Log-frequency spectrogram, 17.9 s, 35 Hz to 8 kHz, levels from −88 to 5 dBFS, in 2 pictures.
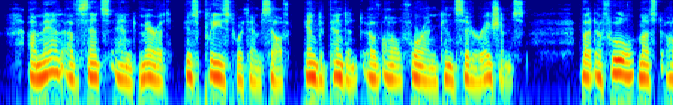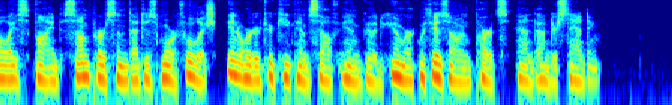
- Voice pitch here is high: No, low, 135 Hz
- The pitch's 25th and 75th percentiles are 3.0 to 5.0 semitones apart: Yes, average, 3.4 semitones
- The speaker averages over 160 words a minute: No, slow, 135 wpm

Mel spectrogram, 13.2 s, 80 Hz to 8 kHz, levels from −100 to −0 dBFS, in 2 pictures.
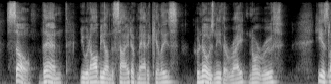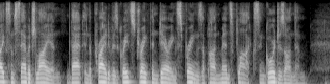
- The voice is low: Yes, low, 120 Hz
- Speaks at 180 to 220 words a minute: Yes, average, 190 wpm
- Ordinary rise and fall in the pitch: Yes, average, 3.6 semitones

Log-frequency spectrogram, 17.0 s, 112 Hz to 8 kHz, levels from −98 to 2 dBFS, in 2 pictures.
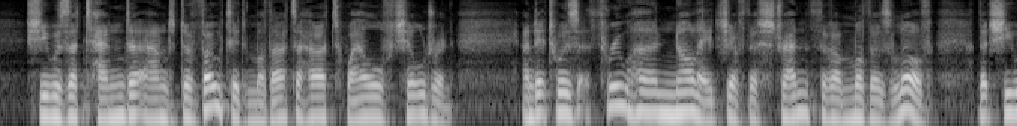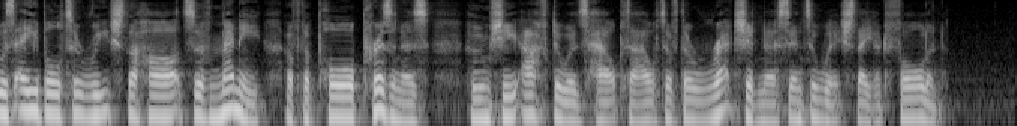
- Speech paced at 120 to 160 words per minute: No, average, 180 wpm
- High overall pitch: No, medium, 150 Hz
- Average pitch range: Yes, average, 3.4 semitones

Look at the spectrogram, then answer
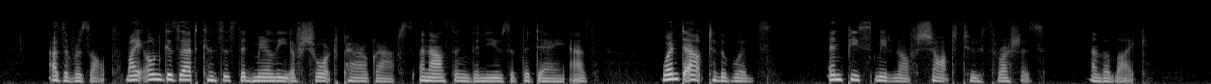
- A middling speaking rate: Yes, average, 165 wpm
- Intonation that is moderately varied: Yes, average, 4.1 semitones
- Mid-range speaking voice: Yes, medium, 165 Hz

